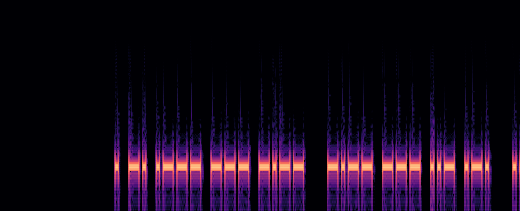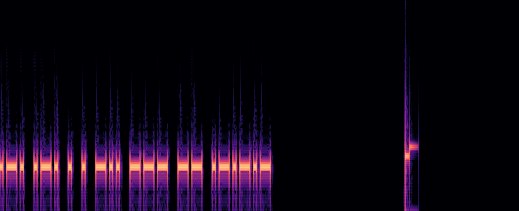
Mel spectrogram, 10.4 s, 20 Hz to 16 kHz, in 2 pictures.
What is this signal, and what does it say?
Morse code, heard as a keyed tone, about 36 wpm, 700 Hz. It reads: ENJOY YOUR FREEDOM.
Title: Sentences from Top 1000 Words - Review Part 5 - 35wpm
